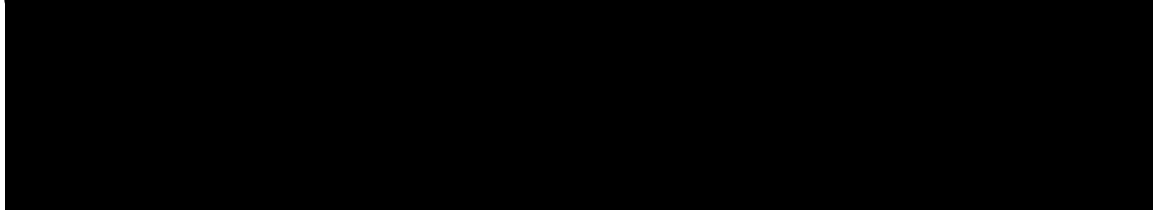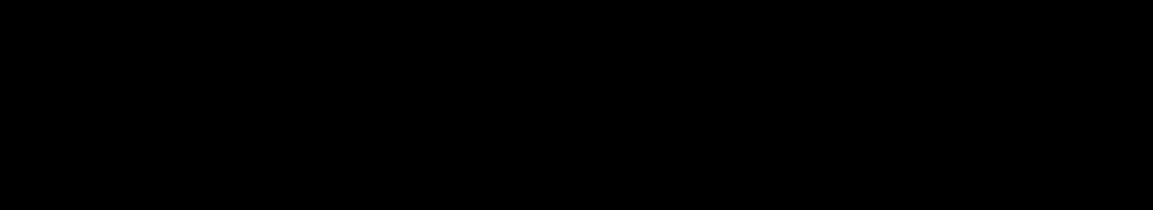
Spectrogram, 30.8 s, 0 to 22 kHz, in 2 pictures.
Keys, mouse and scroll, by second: 0.5 click, 1.2 click, 2.0 middle drag, 2.8 click, 3.6 middle click, 4.4 KP_3, 5.6-6.7 drag, 7.4 s, 9.2-10.9 drag, 11.1 middle click, 11.7-13.0 drag, 13.1 middle click, 13.8 middle click, 14.8 s, 15.7 middle click, 16.8 s, 17.3 click, 17.5 middle click, 18.5 click, 19.0 middle click, 20.2-20.9 middle drag, 21.4 s, 23.4 click, 23.8 click, 24.7-25.4 middle drag, 26.4 KP_1, 27.3 r, 29.4 click, 30.3-30.7 middle drag.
